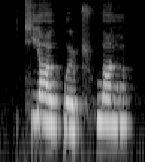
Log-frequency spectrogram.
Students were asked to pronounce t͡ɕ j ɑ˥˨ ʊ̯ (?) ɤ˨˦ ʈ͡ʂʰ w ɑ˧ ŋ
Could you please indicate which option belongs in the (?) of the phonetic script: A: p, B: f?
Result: A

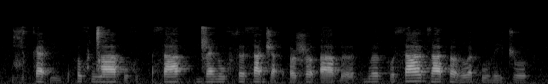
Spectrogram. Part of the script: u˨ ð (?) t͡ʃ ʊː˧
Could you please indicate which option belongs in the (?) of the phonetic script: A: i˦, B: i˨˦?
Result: B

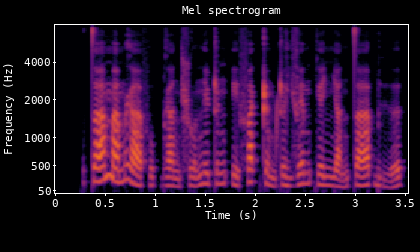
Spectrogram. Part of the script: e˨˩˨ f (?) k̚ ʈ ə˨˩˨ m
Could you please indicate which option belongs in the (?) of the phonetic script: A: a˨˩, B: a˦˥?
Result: B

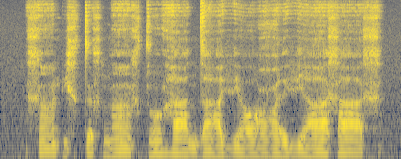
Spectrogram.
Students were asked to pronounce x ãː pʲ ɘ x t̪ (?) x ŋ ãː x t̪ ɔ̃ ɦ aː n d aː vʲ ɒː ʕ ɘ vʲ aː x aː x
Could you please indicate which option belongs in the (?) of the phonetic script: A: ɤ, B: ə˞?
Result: B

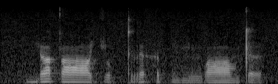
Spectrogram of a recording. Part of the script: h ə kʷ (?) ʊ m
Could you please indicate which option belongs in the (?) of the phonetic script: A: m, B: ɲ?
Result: A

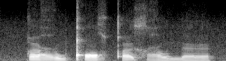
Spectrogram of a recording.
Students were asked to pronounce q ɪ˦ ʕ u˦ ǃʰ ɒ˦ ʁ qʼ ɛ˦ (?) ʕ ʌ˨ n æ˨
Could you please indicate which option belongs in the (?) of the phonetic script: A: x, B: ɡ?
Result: A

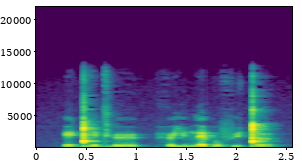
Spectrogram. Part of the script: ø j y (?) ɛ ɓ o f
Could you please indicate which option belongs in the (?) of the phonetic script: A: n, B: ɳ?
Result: A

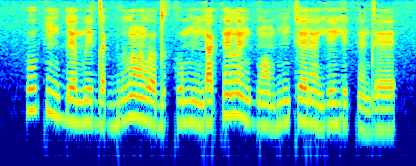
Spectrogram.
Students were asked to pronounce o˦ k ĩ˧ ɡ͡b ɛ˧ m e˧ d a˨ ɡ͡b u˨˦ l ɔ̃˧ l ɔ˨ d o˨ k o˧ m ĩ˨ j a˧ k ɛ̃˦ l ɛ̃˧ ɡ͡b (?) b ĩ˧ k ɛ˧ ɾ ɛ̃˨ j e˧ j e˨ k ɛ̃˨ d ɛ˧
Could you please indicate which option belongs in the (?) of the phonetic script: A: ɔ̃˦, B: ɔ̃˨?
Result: B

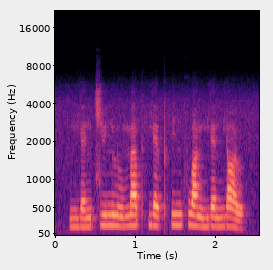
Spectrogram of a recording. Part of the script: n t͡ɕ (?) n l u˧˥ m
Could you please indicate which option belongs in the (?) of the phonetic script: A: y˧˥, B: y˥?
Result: B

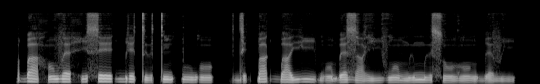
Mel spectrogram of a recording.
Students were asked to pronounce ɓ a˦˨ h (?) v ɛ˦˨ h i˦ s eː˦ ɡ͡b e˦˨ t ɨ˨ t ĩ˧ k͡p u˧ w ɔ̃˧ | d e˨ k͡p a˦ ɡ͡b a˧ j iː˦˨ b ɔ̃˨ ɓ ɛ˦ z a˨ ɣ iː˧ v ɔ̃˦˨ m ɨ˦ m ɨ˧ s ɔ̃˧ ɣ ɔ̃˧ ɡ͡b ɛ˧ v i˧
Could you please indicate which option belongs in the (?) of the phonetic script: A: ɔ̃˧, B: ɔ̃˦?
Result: B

